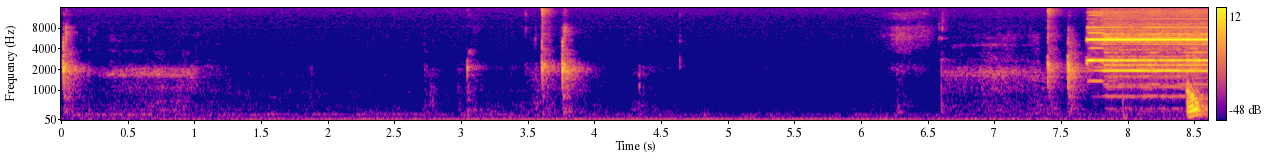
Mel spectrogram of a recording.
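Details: New dishwasher in a new kitchen, while browsing setup options (water hardness, rinse aid, extra dry): one soft half-second beep against a quiet room, the normal key/setting tone.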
